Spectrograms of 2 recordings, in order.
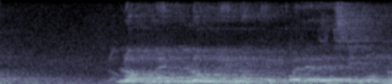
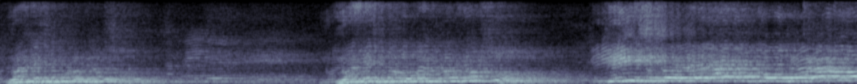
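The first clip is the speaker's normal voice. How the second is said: high, rising cries of wonder; exultant preaching; 10 semitones higher than usual. Real, not acted. Preacher asking the congregation to rejoice, high exultant proclamation. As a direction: lift it high and hold the last word.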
